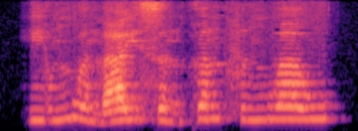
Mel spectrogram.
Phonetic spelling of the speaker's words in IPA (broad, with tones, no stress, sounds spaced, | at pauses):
j ʊ˨˥ ŋ w ɵ˨˩ n aː˧ j s ɵ˨˩ n k ɐ˧ n f ɪ˨˧ ŋ w ɐ˥ w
